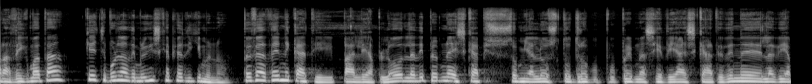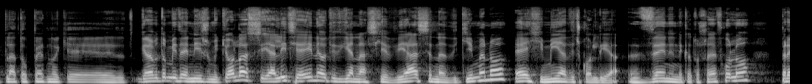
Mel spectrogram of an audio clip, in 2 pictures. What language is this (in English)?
Greek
